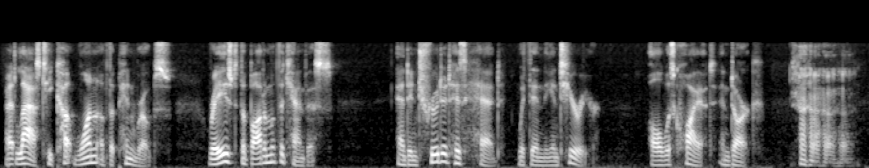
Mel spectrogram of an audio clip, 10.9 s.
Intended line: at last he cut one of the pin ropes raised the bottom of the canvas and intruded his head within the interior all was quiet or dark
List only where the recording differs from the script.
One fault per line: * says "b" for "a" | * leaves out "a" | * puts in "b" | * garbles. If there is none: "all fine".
* says "and" for "or"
